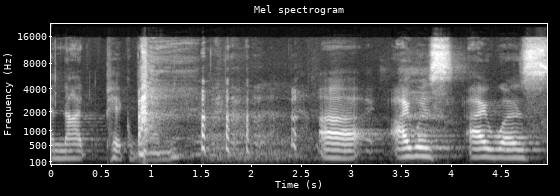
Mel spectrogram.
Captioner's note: all laugh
